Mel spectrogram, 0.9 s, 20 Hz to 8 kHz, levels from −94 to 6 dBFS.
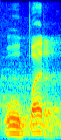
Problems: none marked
